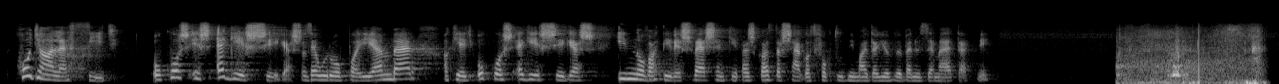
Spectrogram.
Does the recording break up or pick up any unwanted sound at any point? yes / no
yes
